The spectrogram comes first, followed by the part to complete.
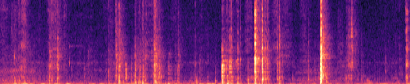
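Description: Clear plastic disc case and paper inserts being handled: irregular light clicks and rustles, with a few sharper plastic clicks in the second half.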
